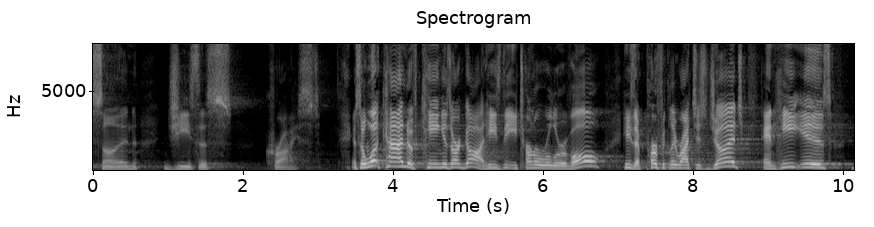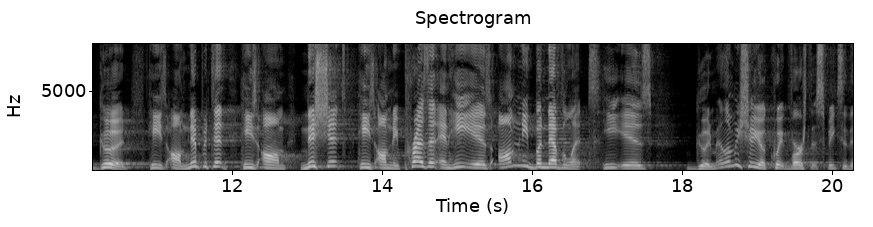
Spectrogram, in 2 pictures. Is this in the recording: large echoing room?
yes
